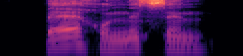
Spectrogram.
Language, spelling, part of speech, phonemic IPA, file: Navajo, bééhonísin, verb, /péːhònɪ́sɪ̀n/, Nv-bééhonísin.ogg
- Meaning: second-person singular imperfective of yééhósin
